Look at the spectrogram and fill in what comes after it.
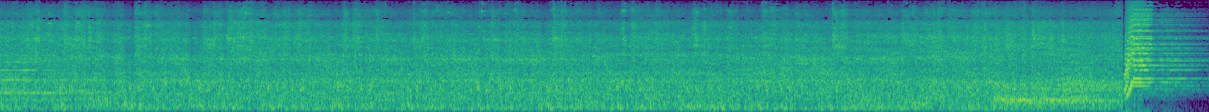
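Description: A passenger train's coaches passing close at speed: steady rumble with wheels clattering over the rail joints. Near the end a sudden loud tonal blast with many overtones cuts in and fades within about a second.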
